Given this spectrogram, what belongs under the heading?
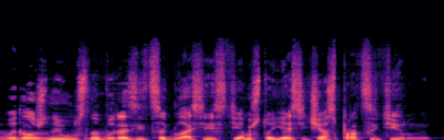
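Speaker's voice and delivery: ordinary delivery, nothing marked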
